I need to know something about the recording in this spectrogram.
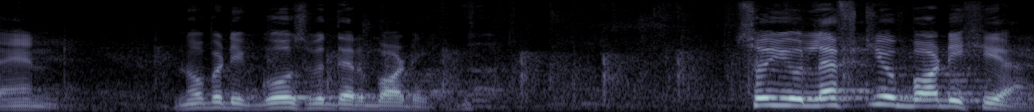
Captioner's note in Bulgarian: Ръкопляскане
